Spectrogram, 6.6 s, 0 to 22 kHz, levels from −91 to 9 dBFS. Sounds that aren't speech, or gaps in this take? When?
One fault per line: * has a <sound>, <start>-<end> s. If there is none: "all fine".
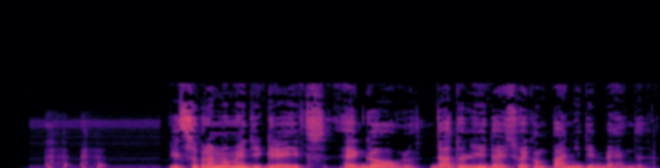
* has a cough, 0.4-1.1 s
